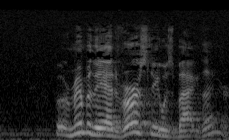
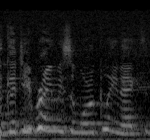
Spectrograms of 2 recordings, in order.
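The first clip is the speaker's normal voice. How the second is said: high, whiny voice of a sniffling diner; mock weepy diner; 9 semitones higher, 3 dB quieter than usual. Diner without his steak asking for Kleenex, high weepy whine. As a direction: beg for tissues like a spoiled crybaby.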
